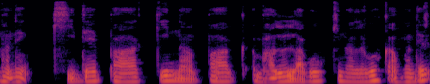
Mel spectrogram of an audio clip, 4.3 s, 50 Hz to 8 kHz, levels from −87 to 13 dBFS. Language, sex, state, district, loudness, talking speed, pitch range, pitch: Bengali, male, West Bengal, Kolkata, -34 LUFS, 165 wpm, 115-130 Hz, 120 Hz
